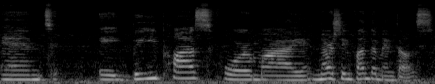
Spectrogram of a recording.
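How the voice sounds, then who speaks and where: A woman with a Filipino accent, fairly high in pitch and somewhat breathy, at a very slow pace with ordinary pitch variation and audible room echo. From Philippines. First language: Filipino language. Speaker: nursing student. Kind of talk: casual vlog talk. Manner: hesitant, with fillers.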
